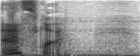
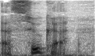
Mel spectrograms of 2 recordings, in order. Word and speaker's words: Asuka: She walks out, and then it changes to Asuka, which looks like you would pronounce it Asuka, but it's pronounced Asuka.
